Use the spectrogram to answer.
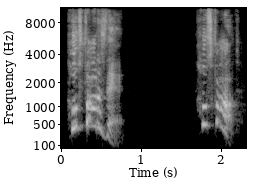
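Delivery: high-pitched indignant challenge; exasperated, very high rhetorical question. Real, not acted. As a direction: demand it with pitch leaping way up. Angry challenge after "makes me so mad.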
